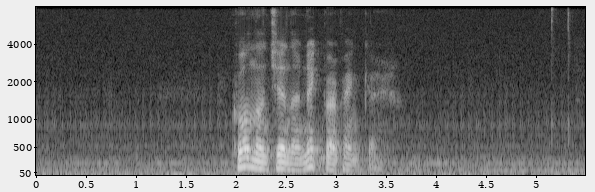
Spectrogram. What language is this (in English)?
Faroese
